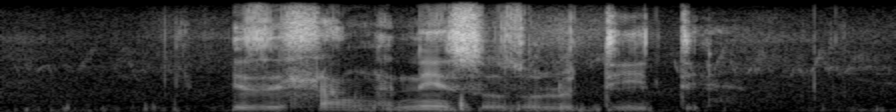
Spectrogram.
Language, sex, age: Xhosa, male, 19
